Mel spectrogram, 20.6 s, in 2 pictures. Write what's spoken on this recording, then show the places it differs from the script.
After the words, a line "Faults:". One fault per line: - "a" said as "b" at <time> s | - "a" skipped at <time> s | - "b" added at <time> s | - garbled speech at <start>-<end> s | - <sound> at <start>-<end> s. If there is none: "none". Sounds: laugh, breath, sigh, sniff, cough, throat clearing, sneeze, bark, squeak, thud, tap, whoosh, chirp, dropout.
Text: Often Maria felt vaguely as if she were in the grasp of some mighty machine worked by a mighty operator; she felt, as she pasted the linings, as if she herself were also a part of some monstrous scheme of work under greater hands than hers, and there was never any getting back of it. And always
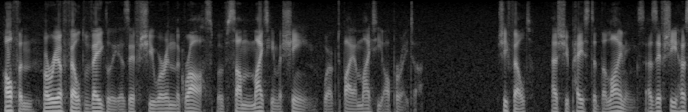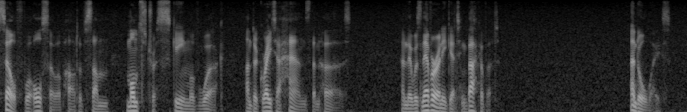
Often Maria felt vaguely as if she were in the grasp of some mighty machine worked by a mighty operator; she felt, as she pasted the linings, as if she herself were also a part of some monstrous scheme of work under greater hands than hers, and there was never any getting back of it. And always
Faults:
none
